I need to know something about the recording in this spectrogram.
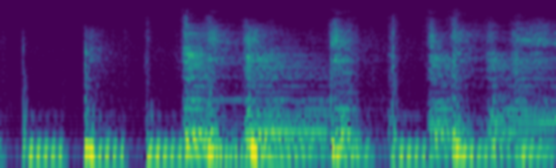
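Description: Instrumental intro of a song: a guitar strummed in a steady rhythm, about two strokes a second, with more instruments joining about a second and a half in.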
